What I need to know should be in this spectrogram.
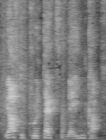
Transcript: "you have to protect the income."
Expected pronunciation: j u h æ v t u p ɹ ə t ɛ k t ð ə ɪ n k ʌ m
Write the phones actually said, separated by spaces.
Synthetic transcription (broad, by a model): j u h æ f t u p ɹ ə t ɛ k t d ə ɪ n k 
